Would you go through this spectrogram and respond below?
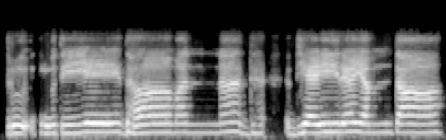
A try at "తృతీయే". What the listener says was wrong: తృతీయే అంటున్నారు. తీకు దీర్ఘం ఉంది కదా. తృతీయే.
